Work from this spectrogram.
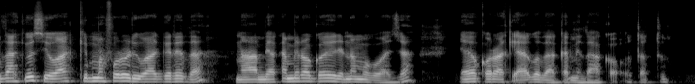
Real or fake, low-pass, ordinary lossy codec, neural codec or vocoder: fake; none; none; codec, 44.1 kHz, 7.8 kbps, DAC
